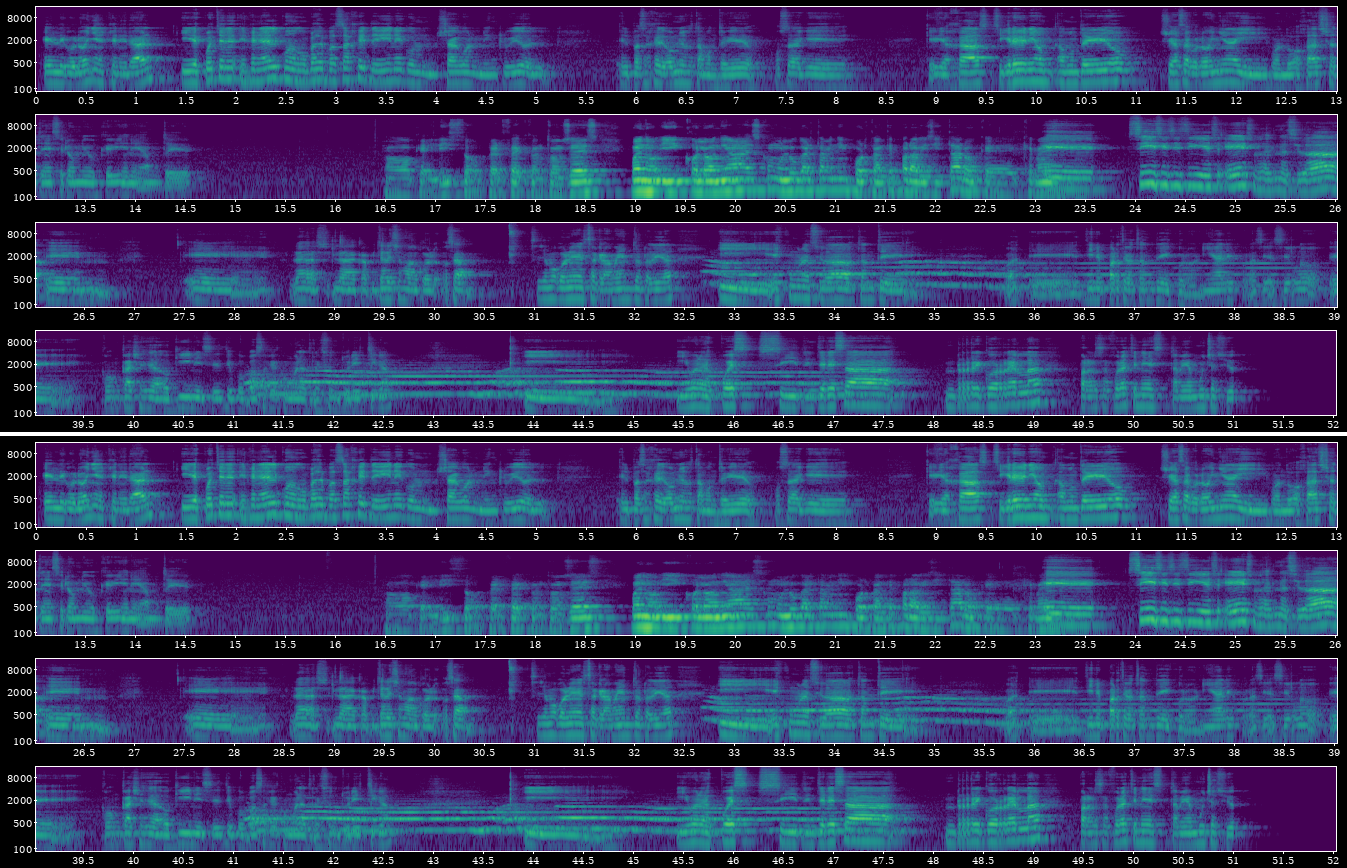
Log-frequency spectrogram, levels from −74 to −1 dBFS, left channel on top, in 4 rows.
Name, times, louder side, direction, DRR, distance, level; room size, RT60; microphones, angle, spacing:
voice 1, 0.0-15.3 15.6-16.5 22.8-51.0, right 2 dB, 10° right, 0.4 m, -32 dB
voice 2, 16.5-23.3, left 2 dB, 90° left, 1.1 m, -28 dB
sound 1, 32.6-38.9 41.1-47.8, right 2 dB, 65° right, 3.7 m, -36 dB
20.0 x 8.5 x 2.5 m
head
